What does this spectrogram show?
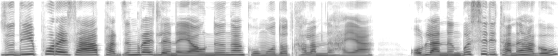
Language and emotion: Bodo, angry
